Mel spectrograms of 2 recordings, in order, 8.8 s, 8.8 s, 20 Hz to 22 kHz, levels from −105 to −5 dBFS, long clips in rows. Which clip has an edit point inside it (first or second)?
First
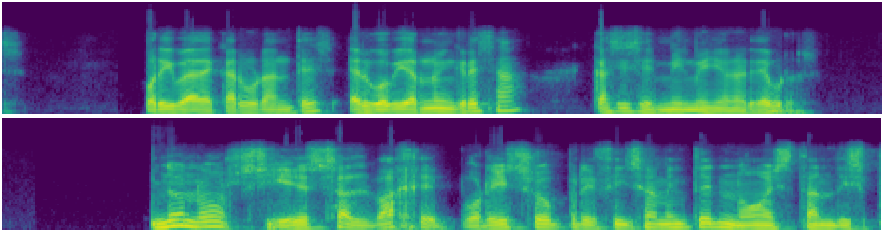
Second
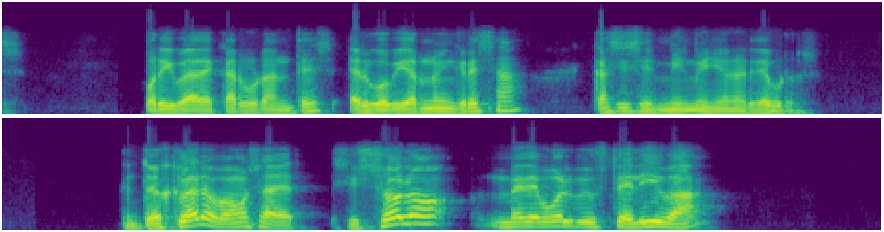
second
